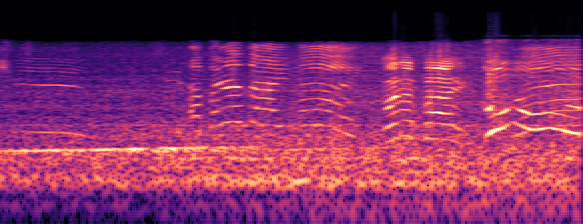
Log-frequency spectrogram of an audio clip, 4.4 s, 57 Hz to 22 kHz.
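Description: Steady cabin hum of a Boeing 767-200 taxiing on its engines, with a faint steady tone that fades about a second and a half in. A person's voice is heard over the hum from then on.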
